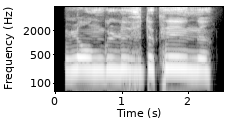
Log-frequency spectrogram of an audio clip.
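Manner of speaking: very deep, slow booming voice, "king" drawn out. Quoting a film line while trying for the deepest voice possible. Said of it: "I'm gonna try to my deepest voice".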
